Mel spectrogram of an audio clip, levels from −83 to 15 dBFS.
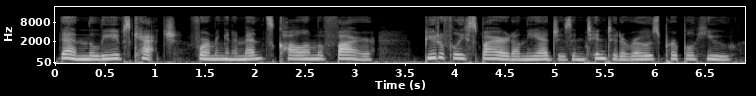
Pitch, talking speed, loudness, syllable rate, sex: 220 Hz, 185 wpm, -18 LUFS, 5.3 syllables/s, female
